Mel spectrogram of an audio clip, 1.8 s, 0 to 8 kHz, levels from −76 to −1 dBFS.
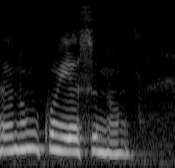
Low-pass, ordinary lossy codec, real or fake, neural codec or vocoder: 7.2 kHz; none; fake; autoencoder, 48 kHz, 128 numbers a frame, DAC-VAE, trained on Japanese speech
